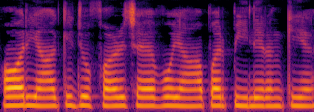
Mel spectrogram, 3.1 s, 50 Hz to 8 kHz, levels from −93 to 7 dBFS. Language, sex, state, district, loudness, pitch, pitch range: Hindi, female, Chhattisgarh, Sukma, -17 LUFS, 225 Hz, 220-230 Hz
